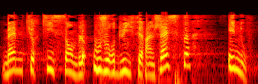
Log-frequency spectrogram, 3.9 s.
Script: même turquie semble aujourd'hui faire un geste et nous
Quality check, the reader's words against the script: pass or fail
pass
